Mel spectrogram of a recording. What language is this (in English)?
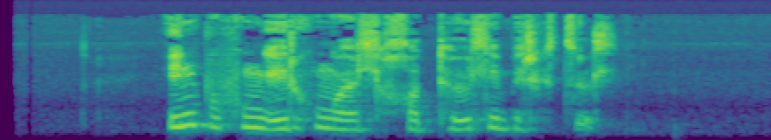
Mongolian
